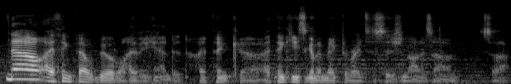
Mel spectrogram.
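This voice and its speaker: A man chatting casually as a tabletop game player, in a measured, dryly humorous manner. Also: deep voice, very animated, pushed and bright, faint music behind.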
